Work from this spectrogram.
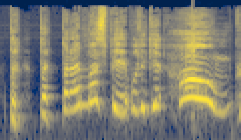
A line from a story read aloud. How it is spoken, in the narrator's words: cried the little girl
